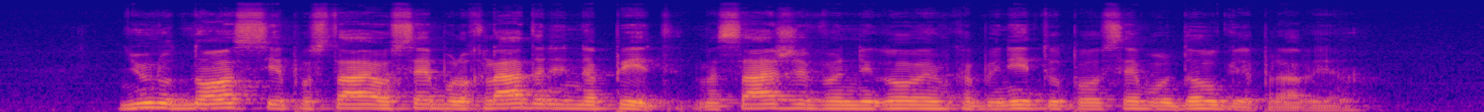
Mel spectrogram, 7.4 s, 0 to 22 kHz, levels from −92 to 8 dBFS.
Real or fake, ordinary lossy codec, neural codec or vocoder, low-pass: fake; none; vocoder, 44.1 kHz, 128 mel bands every 256 samples, BigVGAN v2; 19.8 kHz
